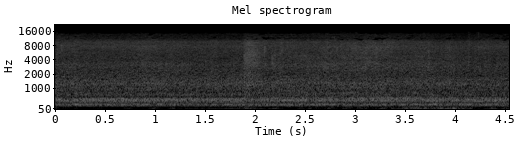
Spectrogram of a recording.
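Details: Honey bees in a nucleus hive installed about a month earlier, recorded during a beekeeper's inspection on 8 July 2020; a steady, dense hum of many bees with strong bands around mid-low pitch, continuous throughout.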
